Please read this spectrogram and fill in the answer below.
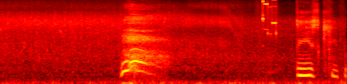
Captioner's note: gasps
